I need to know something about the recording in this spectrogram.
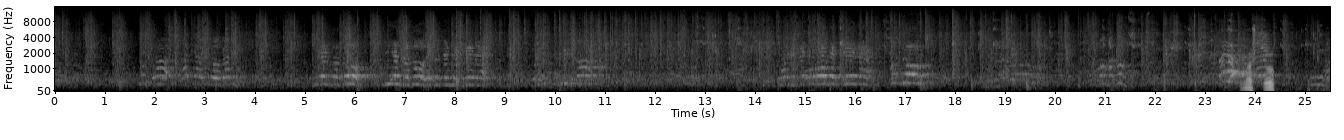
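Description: Faint sports-hall sound of a handball game: a ball bouncing on the court floor in a run of short knocks, with players' voices calling out faintly now and then.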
